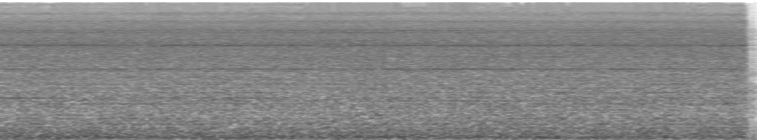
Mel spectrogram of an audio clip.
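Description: Steady, loud jet engine roar from an aircraft in flight, a dense broadband rush that holds constant with no talk before cutting off abruptly at the very end.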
